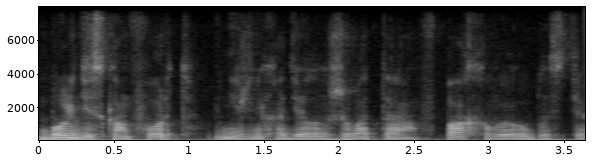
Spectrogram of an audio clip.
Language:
Russian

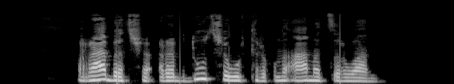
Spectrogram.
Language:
Abkhazian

